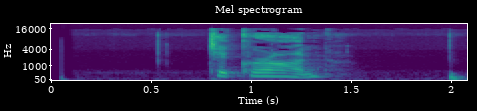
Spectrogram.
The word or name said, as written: Tikran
